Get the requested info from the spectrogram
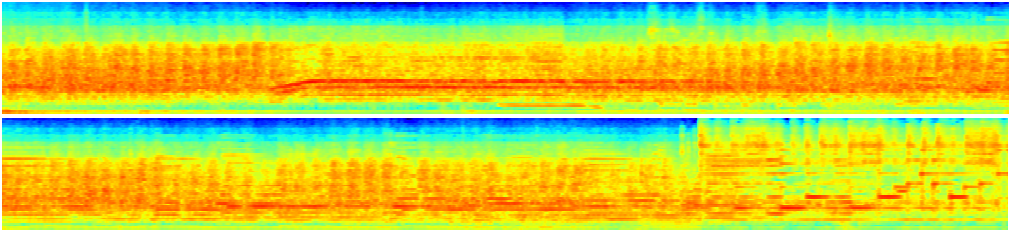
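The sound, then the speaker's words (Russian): A loud express train rumbles past continuously, with a sustained horn tone sounding early on over the steady roar of the cars. “Скорый поезд.”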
